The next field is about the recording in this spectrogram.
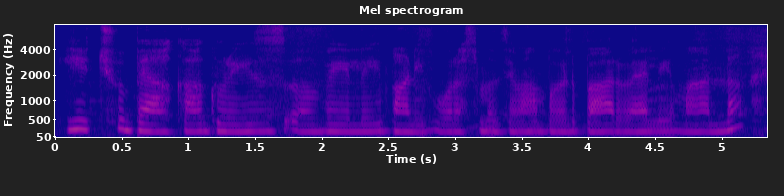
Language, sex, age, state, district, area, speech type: Kashmiri, female, 18-30, Jammu and Kashmir, Bandipora, rural, spontaneous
